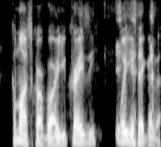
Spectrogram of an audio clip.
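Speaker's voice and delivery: put-on incredulous, doubting disbelief. Retelling how the guest reacted on the phone: imitating Steve's disbelief. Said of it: "I detected a little disbelief in your voice".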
